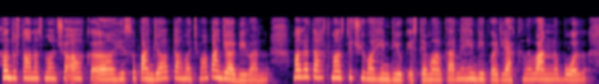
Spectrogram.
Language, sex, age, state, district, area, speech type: Kashmiri, female, 60+, Jammu and Kashmir, Srinagar, urban, spontaneous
